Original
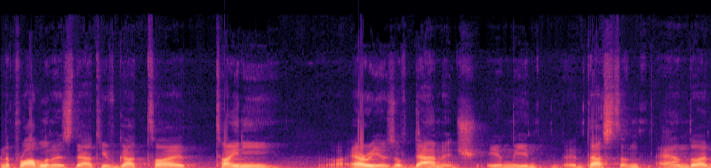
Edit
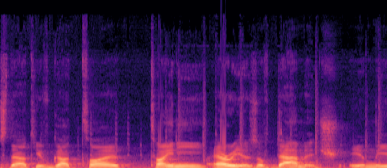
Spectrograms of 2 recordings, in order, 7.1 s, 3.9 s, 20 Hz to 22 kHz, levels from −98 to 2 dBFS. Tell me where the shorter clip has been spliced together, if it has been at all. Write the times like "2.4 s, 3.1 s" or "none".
2.0 s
